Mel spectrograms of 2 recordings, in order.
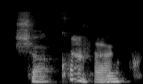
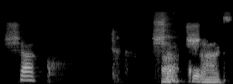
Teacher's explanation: I can hear that you're rounding your lips when you breathe out that K, and that's perfect.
